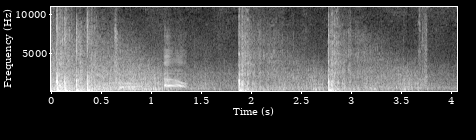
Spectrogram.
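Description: Gunfire in an ARMA Reforger combat scene: three sharp shots stand out clearly, spaced apart against a dim background of rumble and scattered noise, with a brief burst of faint talk near the start.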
